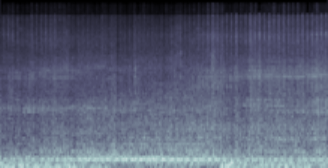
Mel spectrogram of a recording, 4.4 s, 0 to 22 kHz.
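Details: 1982 Datsun 280ZX abandoned project car, first running after a new battery was fitted: low, steady engine rumble holding an even idle with no knocks or misses; normal idle.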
